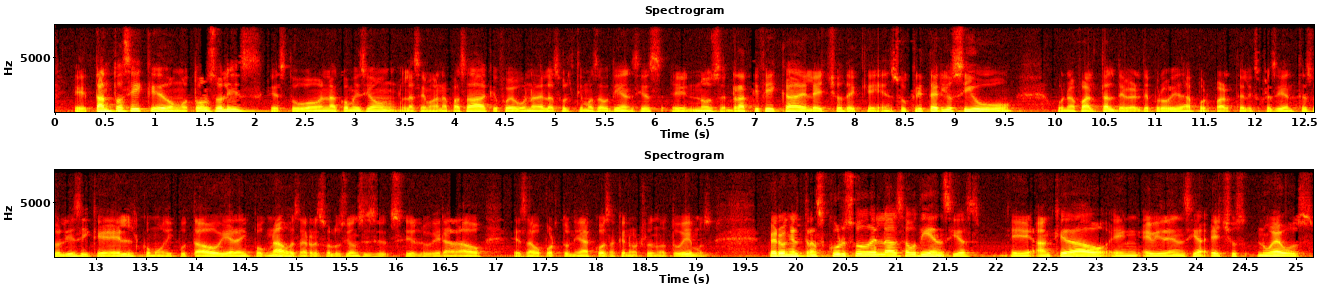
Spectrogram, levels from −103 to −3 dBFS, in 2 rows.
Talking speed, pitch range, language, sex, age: 195 wpm, 85-120 Hz, Spanish, male, 50-69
